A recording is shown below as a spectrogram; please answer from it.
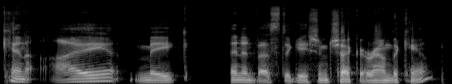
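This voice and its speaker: A man's voice: lowish voice, lively intonation, slow, no room sound, clean studio sound. A man chatting casually as a player at a tabletop game, with a playful, wry manner.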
